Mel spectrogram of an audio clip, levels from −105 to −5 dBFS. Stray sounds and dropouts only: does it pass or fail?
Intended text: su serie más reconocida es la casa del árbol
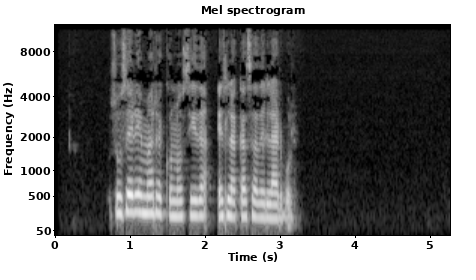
pass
